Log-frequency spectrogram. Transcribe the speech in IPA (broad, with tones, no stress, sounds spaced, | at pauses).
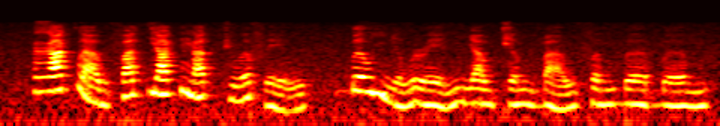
ɣ a˦˥ k̚ l a˨˩ w f a˦˥ t̚ j a˦˥ k̚ ŋ a˦˥ t̚ c u˧˥ ə̯ f e˨˩˨ w | ɓ ə˧ w ɲ ə˨˩˦ w ɹ e˨˩˦ n ɲ a˧ w c ə˧ m ɓ a˨˩˦ w f ə˧ m ɓ əː˧ ɓ ə˧ m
